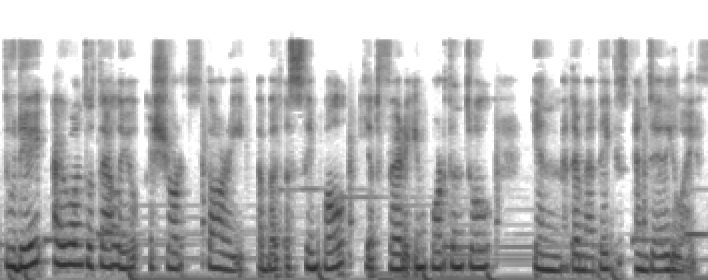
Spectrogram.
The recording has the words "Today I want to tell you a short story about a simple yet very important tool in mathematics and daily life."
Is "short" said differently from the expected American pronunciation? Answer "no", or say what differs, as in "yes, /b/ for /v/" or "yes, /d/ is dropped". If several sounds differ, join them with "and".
no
